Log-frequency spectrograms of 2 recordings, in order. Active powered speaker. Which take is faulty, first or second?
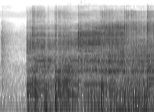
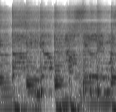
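first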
